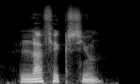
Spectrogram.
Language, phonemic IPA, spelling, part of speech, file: French, /a.fɛk.sjɔ̃/, affection, noun, Fr-affection.ogg
- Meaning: 1. affection, love, fondness 2. medical condition, complaint, disease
